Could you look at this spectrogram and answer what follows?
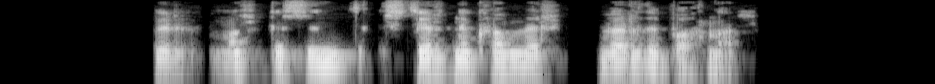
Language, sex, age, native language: Icelandic, male, 18-19, Icelandic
